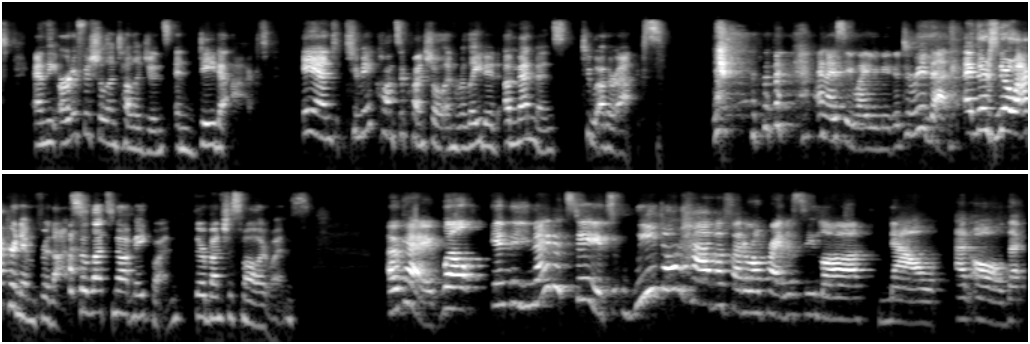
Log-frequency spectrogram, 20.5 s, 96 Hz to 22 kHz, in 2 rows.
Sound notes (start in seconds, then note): 7.2 giggles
